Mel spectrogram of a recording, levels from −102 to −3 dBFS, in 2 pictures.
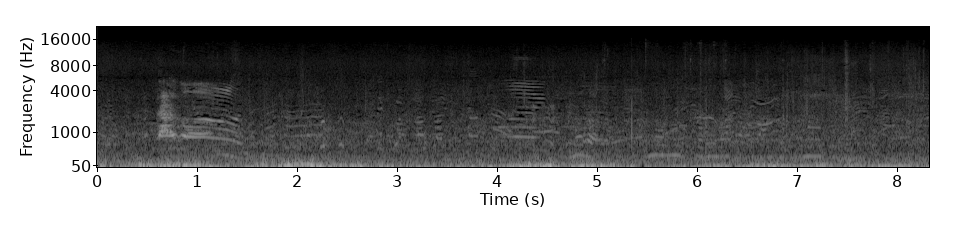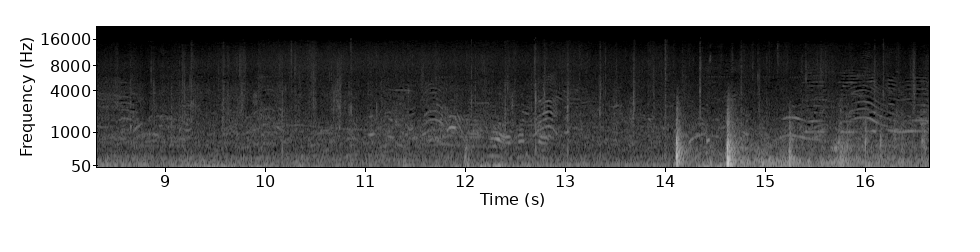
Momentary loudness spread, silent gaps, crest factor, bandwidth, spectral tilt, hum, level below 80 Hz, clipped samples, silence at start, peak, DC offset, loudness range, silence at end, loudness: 13 LU; none; 32 dB; 15.5 kHz; -6 dB/octave; none; -52 dBFS; under 0.1%; 0 s; -16 dBFS; under 0.1%; 12 LU; 0 s; -51 LUFS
